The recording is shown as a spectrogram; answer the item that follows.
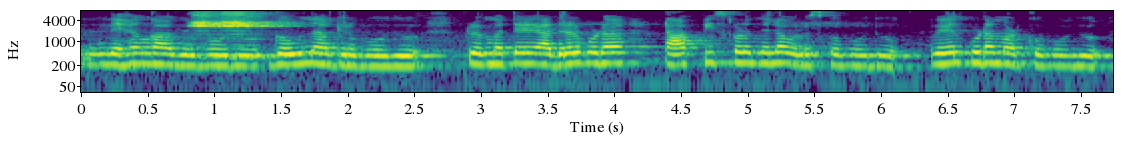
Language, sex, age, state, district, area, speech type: Kannada, female, 18-30, Karnataka, Hassan, rural, spontaneous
